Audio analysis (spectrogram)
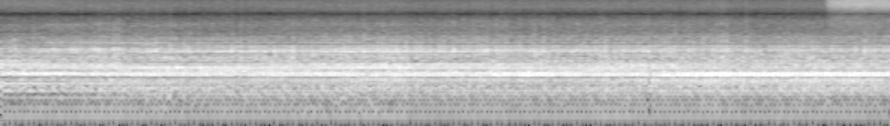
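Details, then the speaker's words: Diesel-engine-powered air compressor after removing a check valve so the pressure unloader works better: steady even chug under light load, no misfire or knock; normal running. "In this engine, you could hear the load was reduced. The RPM went up a little, and it stopped, it sputtered a litt"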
